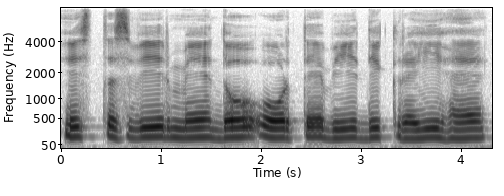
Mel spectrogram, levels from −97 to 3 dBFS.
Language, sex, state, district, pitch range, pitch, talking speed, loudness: Hindi, male, Uttar Pradesh, Saharanpur, 145-160 Hz, 150 Hz, 125 wpm, -14 LUFS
